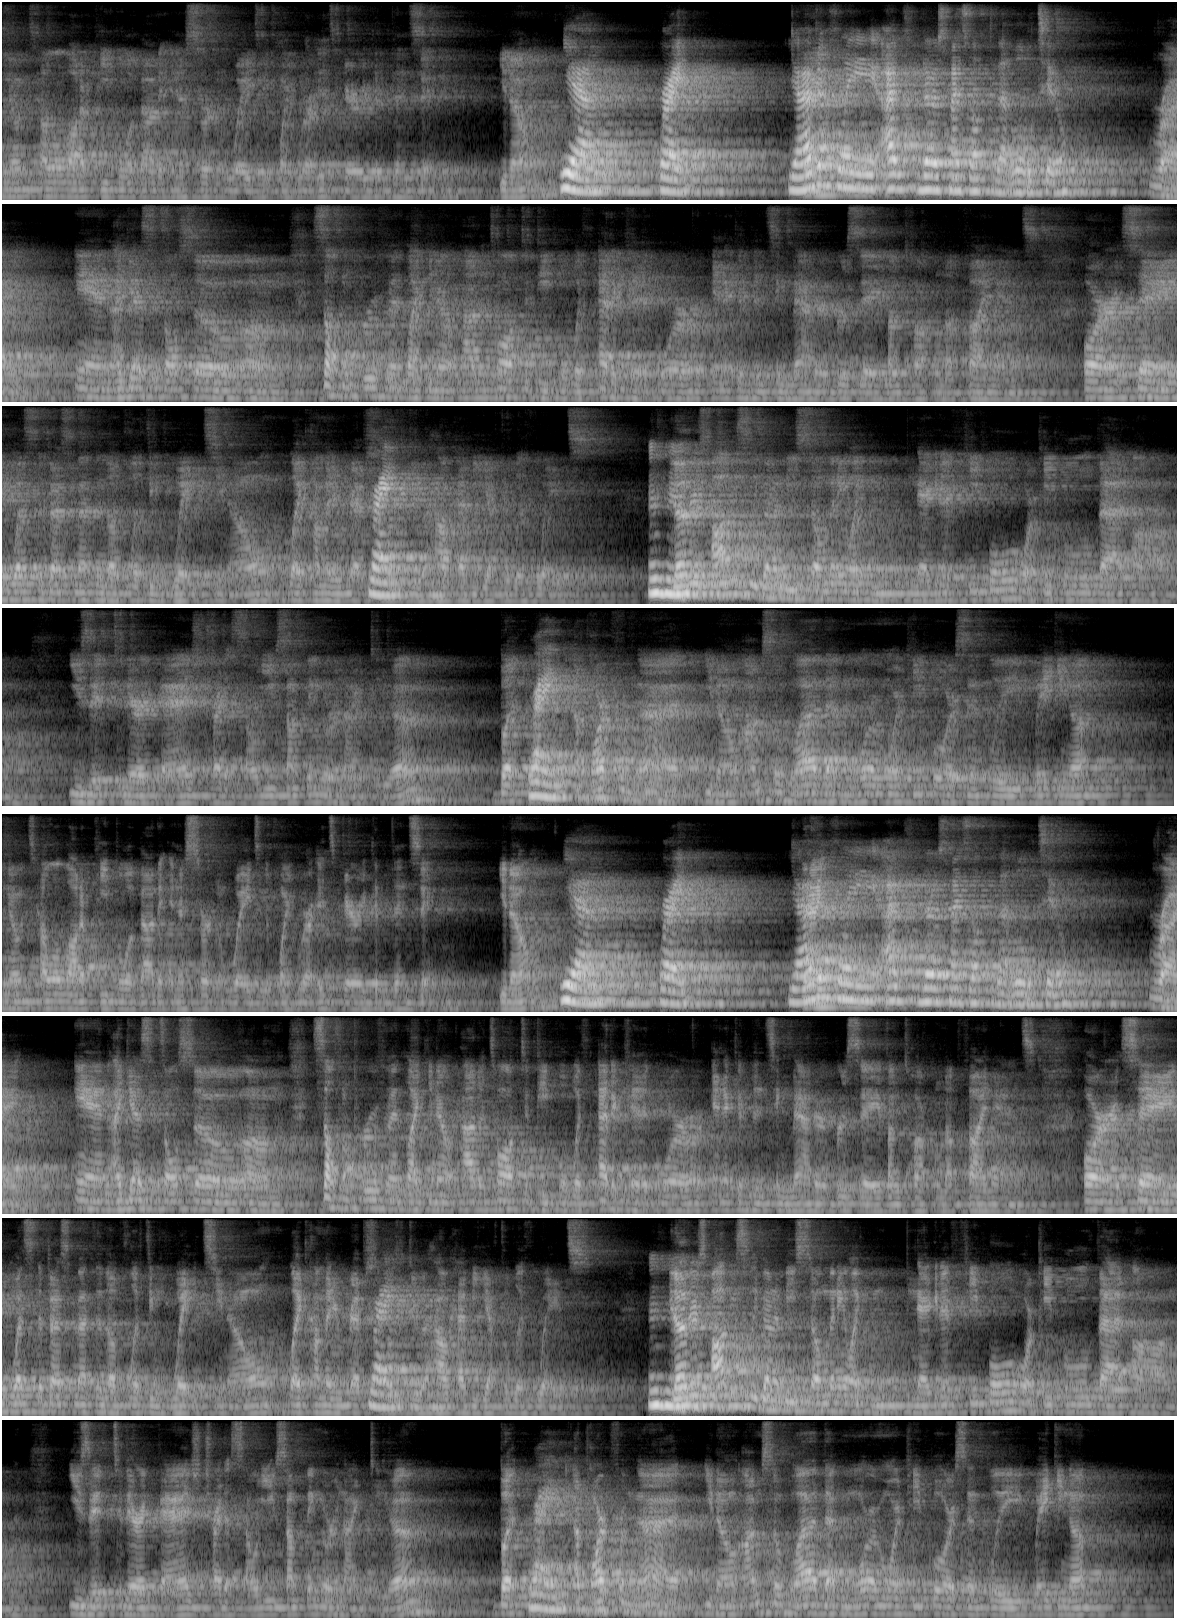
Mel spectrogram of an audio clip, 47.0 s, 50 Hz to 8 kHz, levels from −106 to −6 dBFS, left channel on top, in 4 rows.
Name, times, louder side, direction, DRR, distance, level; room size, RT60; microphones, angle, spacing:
voice 1, 0.0-4.5 5.0-5.5 8.0-8.3 11.5-11.9 12.5-29.4 30.2-35.4 35.9-39.5 40.2-40.5 41.0-46.1, right 2 dB, 50° right, 0 dB, 2.7 m, -39 dB
voice 2, 5.6-6.1 6.6-6.9 7.9-10.7 27.2-27.5 30.0-30.4 40.5-40.9, left 2 dB, 60° left, 2 dB, 1.4 m, -28 dB
29.5 x 19.0 x 5.8 m, 2.6 s
head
